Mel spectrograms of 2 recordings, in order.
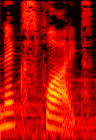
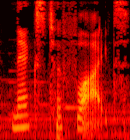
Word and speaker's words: next flight: 那这边的 the next flight 就是下一班的航班，那这边呢你会特别听到就是这个当 Mr. Wong 念很慢的时候 next flight，他会这样子说，但是呢当他变成正常语速的时候你就几乎听不到这个中间的这个 T，他是念 next flight 而不是念成 next flight。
